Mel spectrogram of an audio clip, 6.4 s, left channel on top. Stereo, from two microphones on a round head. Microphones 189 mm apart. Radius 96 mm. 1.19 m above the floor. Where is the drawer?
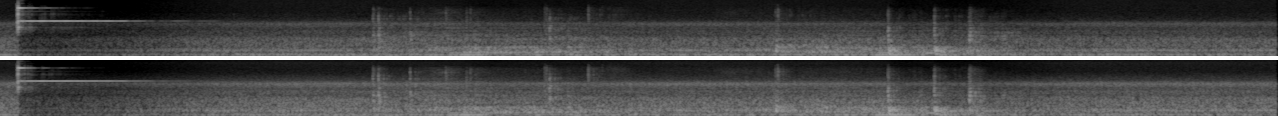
30° right (ahead or behind), 3.5 m.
